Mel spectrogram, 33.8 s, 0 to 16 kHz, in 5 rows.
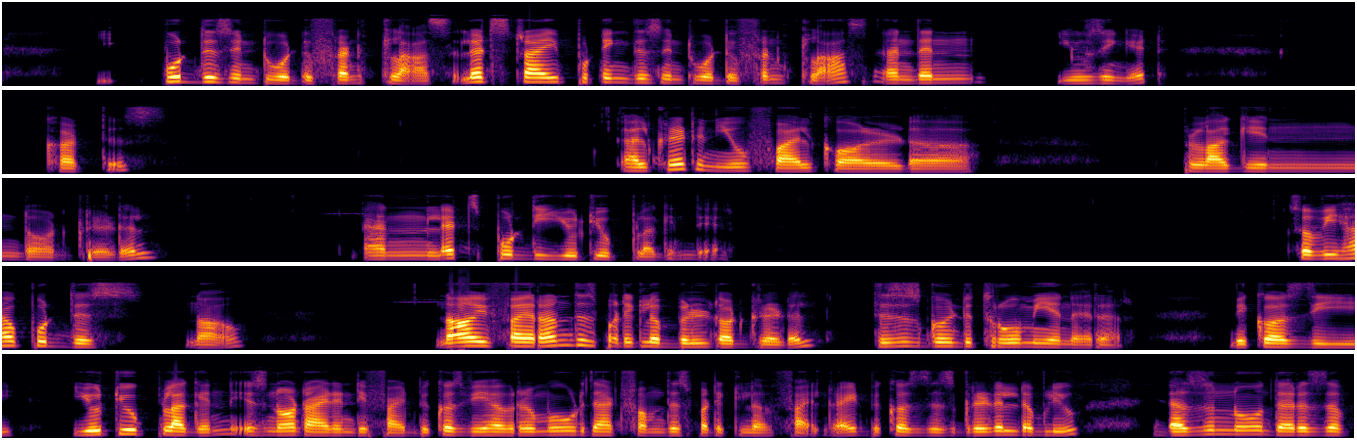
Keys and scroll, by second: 7.2 super+x, 9.6 super+n, 18.5 super+v, 20.9 super+e.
